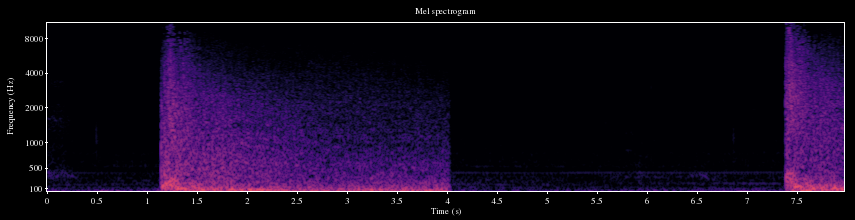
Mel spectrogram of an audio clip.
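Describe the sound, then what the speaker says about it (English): An explosion sound effect from the LumaFusion library: a sudden loud roaring blast that rumbles for about three seconds and fades out, then a second blast begins after a quiet gap. "We've go to E for explosions. Let's have a listen to some of them."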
